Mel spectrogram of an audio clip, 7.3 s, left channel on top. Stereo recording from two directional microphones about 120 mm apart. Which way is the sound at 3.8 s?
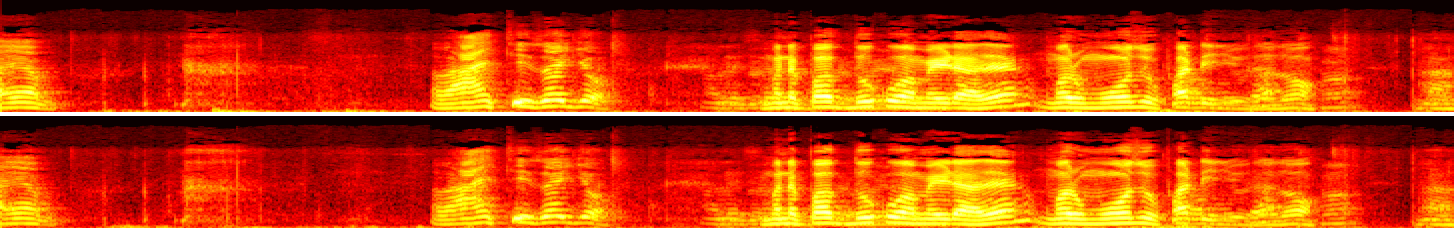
35° right (ahead or behind).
